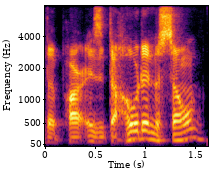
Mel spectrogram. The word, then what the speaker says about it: Haudenosaunee: Is it the Haudenosaunee, right? That's how you pronounce it. Haudenosaunee.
